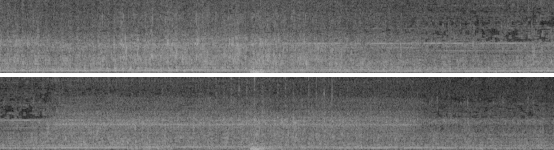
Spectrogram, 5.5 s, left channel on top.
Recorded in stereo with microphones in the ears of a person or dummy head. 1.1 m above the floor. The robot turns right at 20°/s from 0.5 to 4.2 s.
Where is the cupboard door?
20° right (ahead or behind), 1.2 m; by 3.0 s 10° right (ahead or behind), 1.2 m.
